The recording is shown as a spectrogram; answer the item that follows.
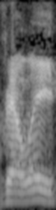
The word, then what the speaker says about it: valet: Several characters pronounce the word valet to rhyme with ballet. This mispronunciation did not gain popularity in the United States until after 1950. Before then, it was pronounced a rhyme with mallet.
